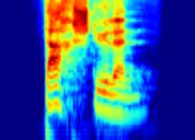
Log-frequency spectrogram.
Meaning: dative plural of Dachstuhl
- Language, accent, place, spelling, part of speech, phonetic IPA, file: German, Germany, Berlin, Dachstühlen, noun, [ˈdaxˌʃtyːlən], De-Dachstühlen.ogg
